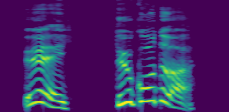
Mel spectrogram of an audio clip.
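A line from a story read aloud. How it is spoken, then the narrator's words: Yelling. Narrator (Russian): вопил мне Виктор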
